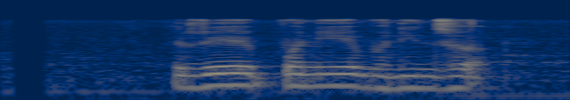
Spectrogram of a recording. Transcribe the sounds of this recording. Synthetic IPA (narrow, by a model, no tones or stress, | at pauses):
repʌniebʱʌnint͡sʰʌ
